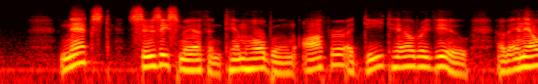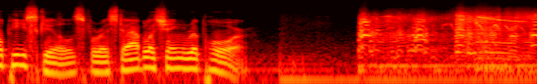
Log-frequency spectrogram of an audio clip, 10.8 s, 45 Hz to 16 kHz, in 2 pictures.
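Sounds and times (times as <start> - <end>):
speech: 0.5 - 7.9
flock of geese honking: 8.2 - 10.7.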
